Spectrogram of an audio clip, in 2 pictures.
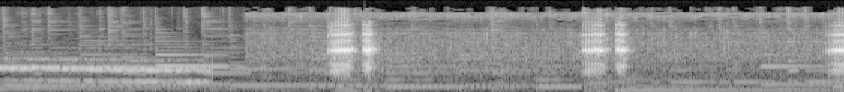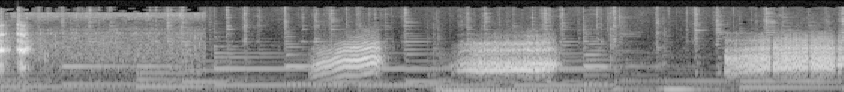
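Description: A frog croaking three times, each croak a quick double pulse, about a second apart over a faint hiss. Before the croaks, a falling howl fades out about a second in. Near the end come three short, harsh bird calls.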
